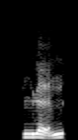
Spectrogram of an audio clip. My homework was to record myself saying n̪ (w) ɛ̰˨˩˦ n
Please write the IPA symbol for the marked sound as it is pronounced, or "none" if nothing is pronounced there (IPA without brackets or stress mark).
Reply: ɥ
